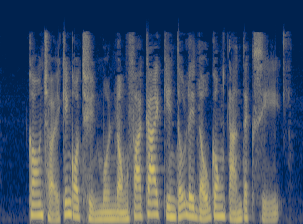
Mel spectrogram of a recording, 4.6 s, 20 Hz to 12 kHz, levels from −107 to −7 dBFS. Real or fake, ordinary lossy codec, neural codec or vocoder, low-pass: real; AAC, 32 kbps; none; 7.2 kHz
